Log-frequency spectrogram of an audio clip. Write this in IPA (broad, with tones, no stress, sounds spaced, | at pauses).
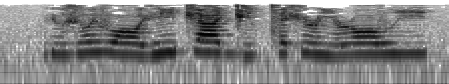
ɾʲ u˩ ʒ o˥ ɪ̯ v ɔː˩ ʒ ĩ˥ t͡ʃ aː˥ d͡ʒ e˩ lʲ t͡s a˥ ʃ ɹ ĩ˩ ɹ ɔː˥ v i˥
